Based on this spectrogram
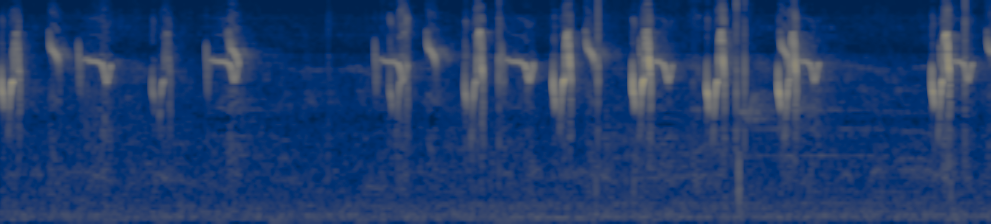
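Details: Bar-winged prinia, a lively, busy singer used as a tutor for other birds: sharp high chirps and hooked whistled notes in quick irregular bursts, with short gaps, over a quiet background.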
